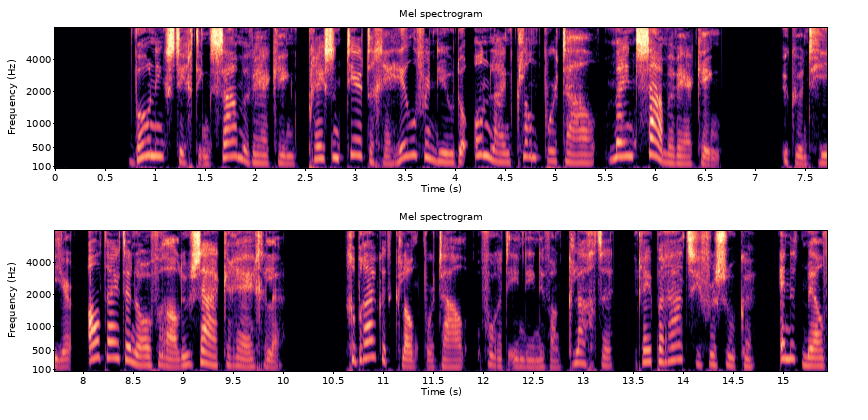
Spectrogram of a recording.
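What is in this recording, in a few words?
Dutch F Corporate, female; voice over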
